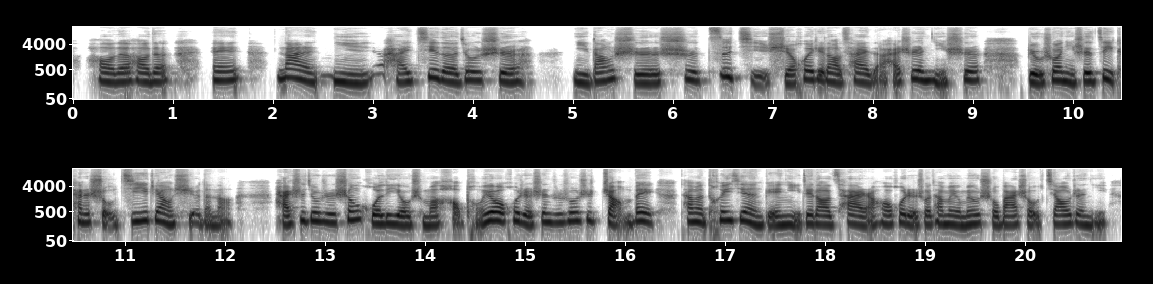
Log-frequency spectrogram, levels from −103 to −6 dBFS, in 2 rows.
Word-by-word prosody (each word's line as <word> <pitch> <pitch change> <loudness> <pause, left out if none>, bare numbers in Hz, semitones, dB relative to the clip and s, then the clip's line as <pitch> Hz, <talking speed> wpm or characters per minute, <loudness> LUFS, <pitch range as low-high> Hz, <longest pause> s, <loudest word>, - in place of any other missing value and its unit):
好 195 -3 -2
的 195 +1 +1
好 200 -2 -1
的。 195 +3 -1 0.4
诶， 225 +2 -1 0.3
那 255 -4 +1 0.2
你 185 -2 +1
还 190 +1 -3
记 230 +7 -1
得， 195 -5 +1
就 220 +2 -1
是 195 -2 0 0.5
你 185 -4 0
当 205 +6 0
时 175 -8 0
是 220 +3 -3
自 235 +8 -1
己 260 - -7
学 170 -1 -2
会 230 +6 +2
这 - - +1
道 190 -3 +1
菜 185 0 -2
的， - - -6
还 - - -3
是 240 +3 +2
你 205 -3 +1
是 220 +3 -1 0.4
比 190 - +3
如 175 - +6
说 220 +4 +1
你 200 -4 +2
是 200 +2 +4
自 200 +6 -2
己 220 - +2
看 230 +4 -1
着 - - +2
手 215 - -2
机 235 +8 +1
这 250 0 +1
样 205 -5 +3
学 200 +2 -4
的 195 -2 -5
呢？ 185 +5 -5 0.4
还 180 - +4
是 250 +6 -1
就 245 0 +2
是 215 -2 +1
生 265 +6 +2
活 200 -7 +2
里 195 0 +2
有 175 -2 +4
什 180 - -5
么 175 0 +1
好 185 - -3
朋 200 - -5
友， 250 -1 +8
或 240 0 +2
者 195 - +3
甚 225 +5 -1
至 215 0 -2
说 240 +2 +1
是 245 +1 -3
长 220 -3 +1
辈， 235 -3 +2 0.2
他 230 - +1
们 220 -2 +2
推 255 +3 +1
荐 245 -8 +2
给 175 0 0
你 185 +1 0
这 200 -1 +1
道 185 -1 +2
菜？ 185 +1 0
然 170 - -1
后 190 -2 0
或 205 +2 0
者 185 - +2
说 185 +2 -2
他 190 +1 -1
们 190 -1 +1
有 175 - 0
没 180 +2 +1
有 195 - +2
手 190 -3 -3
把 180 +1 0
手 190 - -3
教 190 -1 0
着 200 -2 -2
你 200 +4 -4
200 Hz, 260 characters per minute, -22 LUFS, 185-230 Hz, 0.5 s, 友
